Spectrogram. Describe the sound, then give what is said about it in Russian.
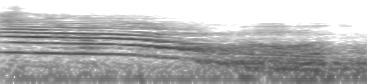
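A single drawn-out, whining cat yowl, imitated by a voice, of a cat yowling as its belly is felt, starts high and loud, then slides downward in pitch and fades into a rough, breathy tail. “И тут кошка начинает рать и хлестать меня по рукам когтями.”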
